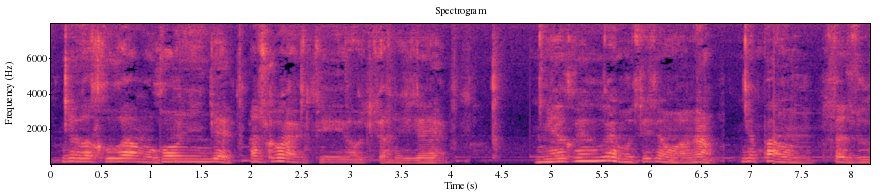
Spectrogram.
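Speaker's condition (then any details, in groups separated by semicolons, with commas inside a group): Tongue cancer, partial glossectomy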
